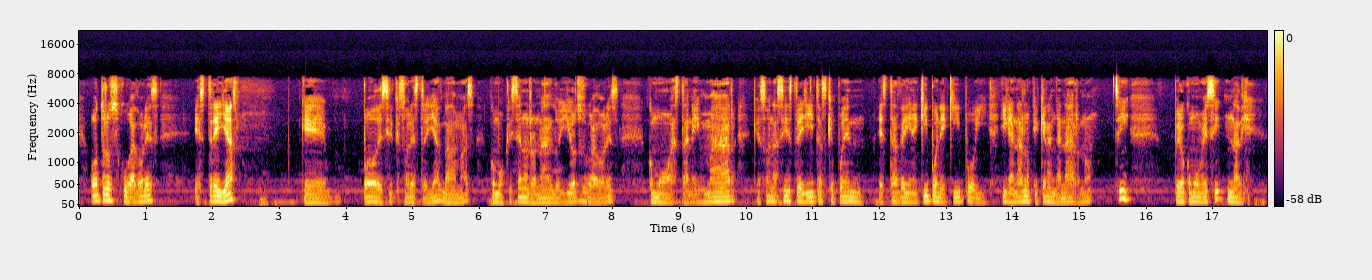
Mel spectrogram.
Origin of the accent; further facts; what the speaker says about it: Mexico; como mexicano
